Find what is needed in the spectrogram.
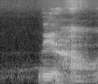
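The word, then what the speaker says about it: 你好: Ni hao. That's how you say it.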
